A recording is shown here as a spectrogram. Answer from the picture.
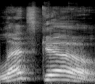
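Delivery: high, energetic, eager, enthusiastic voice. Restarting the electron transport chain lesson opener, enthusiastic. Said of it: "we need a little more enthusiasm than that".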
